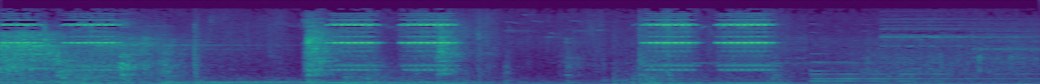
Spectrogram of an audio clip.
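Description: Electronic desk telephone ringing in short double rings, three times about two and a half seconds apart, then stopping near the end. Background music plays underneath throughout.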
